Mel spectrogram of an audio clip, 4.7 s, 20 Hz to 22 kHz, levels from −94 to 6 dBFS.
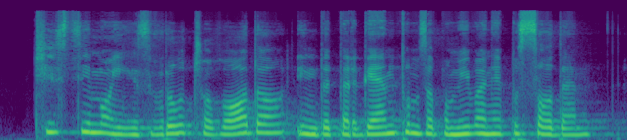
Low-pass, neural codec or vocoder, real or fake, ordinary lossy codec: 14.4 kHz; codec, 32 kHz, 1.9 kbps, SNAC; fake; Opus, 32 kbps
